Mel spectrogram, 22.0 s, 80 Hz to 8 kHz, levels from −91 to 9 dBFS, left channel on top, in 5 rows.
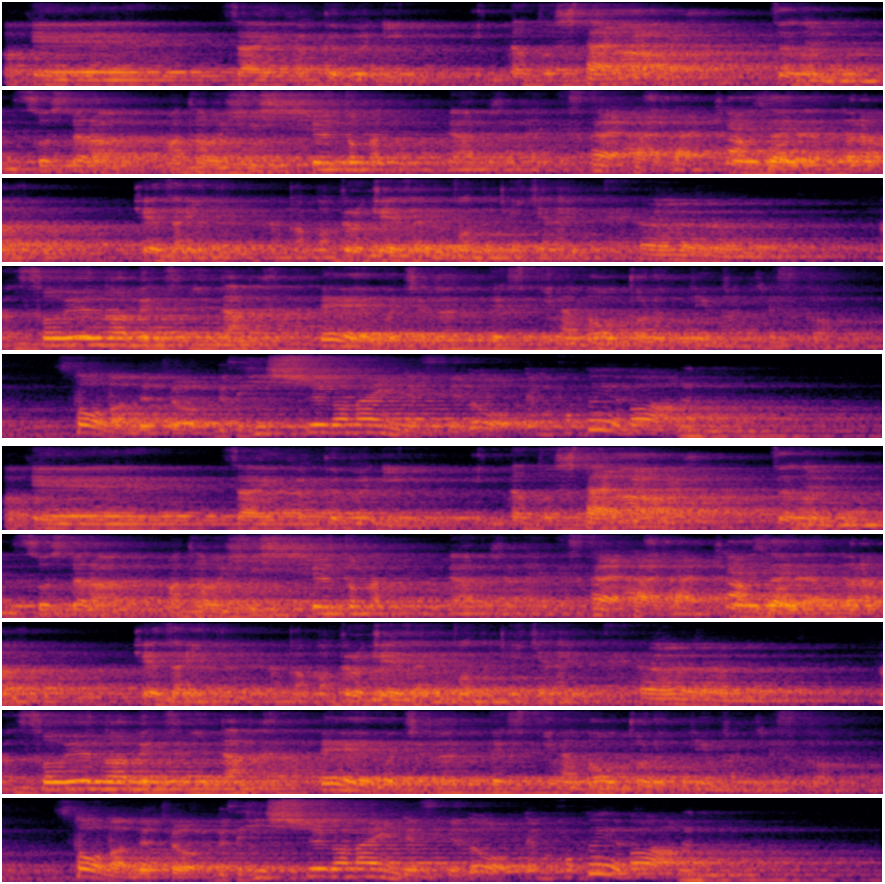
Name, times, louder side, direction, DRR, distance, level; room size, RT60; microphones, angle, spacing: voice 1, 0.1-0.8 1.1-2.1 2.3-3.3 3.9-4.2 4.5-9.2 9.5-12.0 13.1-17.4 21.0-21.1, equal, ahead, 0 dB, 4.5 m, -24 dB
voice 2, 2.9-3.5 4.0-4.5 7.3-8.7 12.0-12.7 18.0-21.1, right 1 dB, 15° right, 1 dB, 1.5 m, -24 dB
25.0 x 22.0 x 9.6 m, 3.0 s
head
